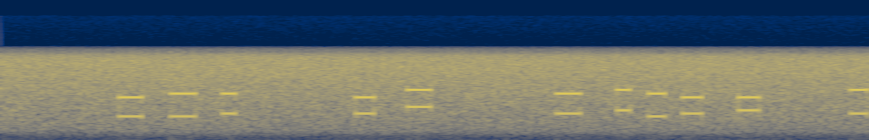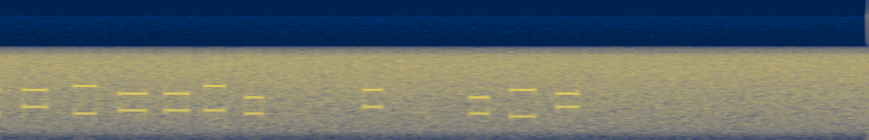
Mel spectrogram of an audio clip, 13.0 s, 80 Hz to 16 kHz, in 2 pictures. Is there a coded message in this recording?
Yes: DTMF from 0.9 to 10.8 s, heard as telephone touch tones, dialled by hand, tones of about 150 ms, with phone line noise. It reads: 125 4# 59247 6#B88C4 # 430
